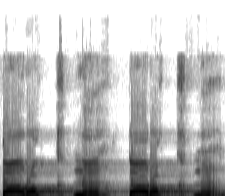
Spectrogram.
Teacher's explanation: Kaf itu ada sifat hamsnya bukan qalqala tidak memantul dia meleleh sendiri Kita ketika membaca sukun Kaf ini kita hembuskan nafas sedikitna un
